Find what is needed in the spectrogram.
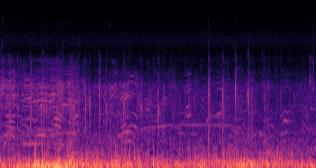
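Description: Several voices of players and spectators calling and shouting across an outdoor baseball field, one call drawn out for a couple of seconds midway, over a low wind rumble on the microphone and scattered sharp claps or clicks.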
